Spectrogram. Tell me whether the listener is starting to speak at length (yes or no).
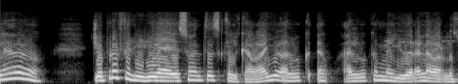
yes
